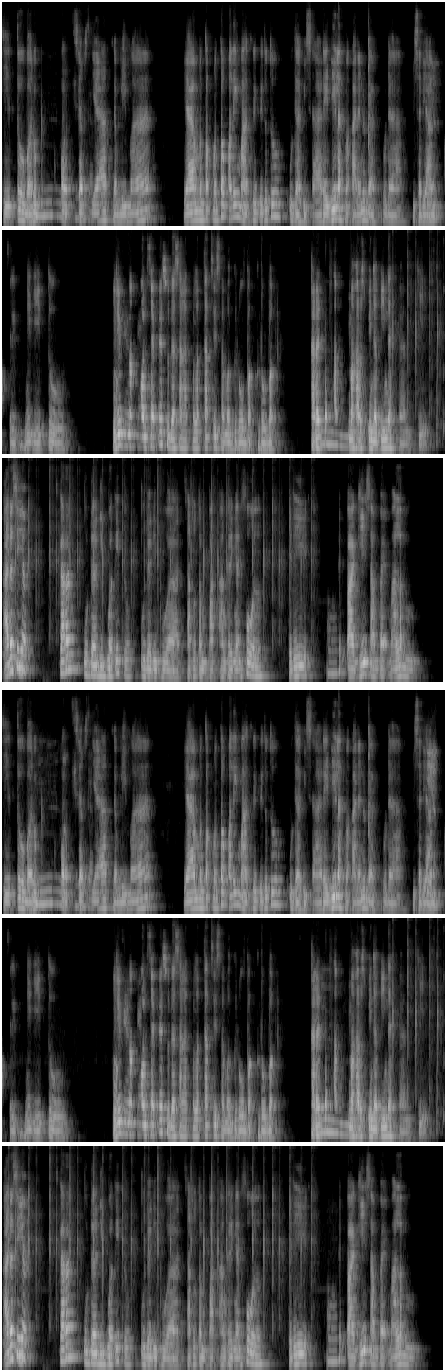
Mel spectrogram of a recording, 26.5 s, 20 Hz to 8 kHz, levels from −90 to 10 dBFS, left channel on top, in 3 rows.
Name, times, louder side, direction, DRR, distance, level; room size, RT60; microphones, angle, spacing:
voice 1, 0.0-0.7 1.2-3.0 3.6-8.7 9.0-10.1 11.1-14.3 15.0-15.2 15.8-17.4 17.7-18.2 18.9-22.9 23.5-23.9 24.6-26.0, left 1 dB, 10° left, 1.6 m, -27 dB
voice 2, 0.6-1.8 8.5-8.7 11.1-11.9 15.0-16.0 18.0-18.3 24.2-24.6, right 4 dB, 65° right, 0.6 m, -35 dB
Pressing the Button of a Mosquito Killer Racquet, 16.7-19.8 20.1-21.2 21.5-24.0, right 3 dB, 15° right, 1.4 m, -44 dB
11.5 x 10.5 x 4.8 m
head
